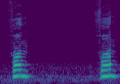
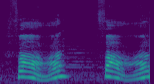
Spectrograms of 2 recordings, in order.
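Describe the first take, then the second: First: It is said with the fourth tone. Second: It is said with the third tone. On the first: "رابع لهجة معانا" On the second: "تالت لهجة معانا"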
